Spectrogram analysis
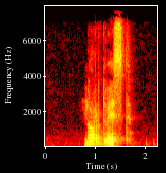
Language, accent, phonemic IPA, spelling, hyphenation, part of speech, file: German, Austria, /nɔʁtˈvɛst/, Nordwest, Nord‧west, noun, De-at-Nordwest.ogg
- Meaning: northwest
